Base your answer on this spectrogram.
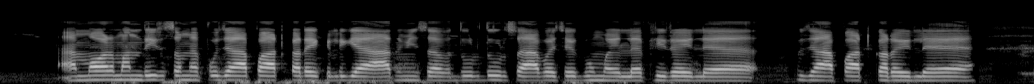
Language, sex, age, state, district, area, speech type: Maithili, female, 45-60, Bihar, Madhepura, urban, spontaneous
